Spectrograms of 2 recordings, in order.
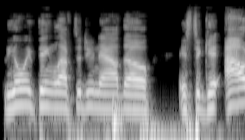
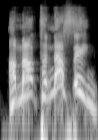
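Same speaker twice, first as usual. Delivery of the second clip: high shouted finish; angry Vegapunk; 9 semitones higher than usual. Retold or imitated. Host jumps in to finish the angry rant, higher pitch. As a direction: cap the insult with a shriek. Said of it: "angry Vegapunk would say".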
